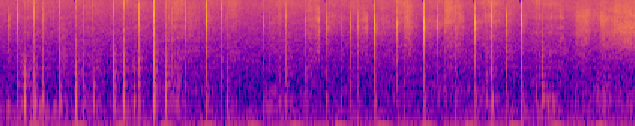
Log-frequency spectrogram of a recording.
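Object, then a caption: Paperback book with glossy paper cover. A blue paperback copy of The Golden Compass with a glossy paper cover, made of solid paper, is held upright in both hands and turned slightly while long acrylic nails tap and scratch the cover. Quick, crisp clicking taps come at a brisk, fairly steady pace, mixed with short scratchy rubs and a soft, dull body beneath them.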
